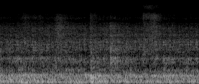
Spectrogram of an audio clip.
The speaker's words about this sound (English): Oh, the kettle's boiling.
